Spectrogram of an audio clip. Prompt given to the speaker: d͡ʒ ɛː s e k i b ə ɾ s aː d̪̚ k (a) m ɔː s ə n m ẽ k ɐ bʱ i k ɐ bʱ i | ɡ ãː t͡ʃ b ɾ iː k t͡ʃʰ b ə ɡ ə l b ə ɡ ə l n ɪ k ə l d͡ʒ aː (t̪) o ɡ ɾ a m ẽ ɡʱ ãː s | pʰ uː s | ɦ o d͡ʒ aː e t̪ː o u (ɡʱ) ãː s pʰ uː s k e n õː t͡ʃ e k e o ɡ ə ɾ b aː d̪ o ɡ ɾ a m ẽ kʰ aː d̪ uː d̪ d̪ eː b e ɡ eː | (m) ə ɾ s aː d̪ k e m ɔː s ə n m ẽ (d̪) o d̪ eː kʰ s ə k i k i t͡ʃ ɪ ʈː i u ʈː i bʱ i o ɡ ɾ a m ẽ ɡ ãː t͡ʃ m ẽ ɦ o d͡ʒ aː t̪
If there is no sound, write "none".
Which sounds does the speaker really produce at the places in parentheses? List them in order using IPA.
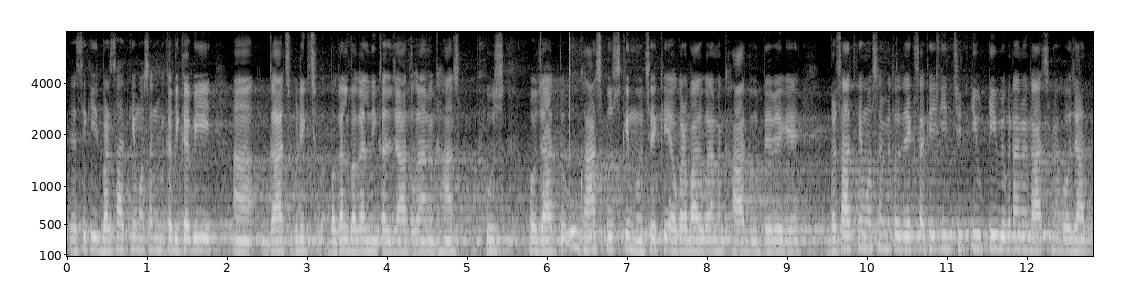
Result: e, t̪, ɡʱ, b, t̪

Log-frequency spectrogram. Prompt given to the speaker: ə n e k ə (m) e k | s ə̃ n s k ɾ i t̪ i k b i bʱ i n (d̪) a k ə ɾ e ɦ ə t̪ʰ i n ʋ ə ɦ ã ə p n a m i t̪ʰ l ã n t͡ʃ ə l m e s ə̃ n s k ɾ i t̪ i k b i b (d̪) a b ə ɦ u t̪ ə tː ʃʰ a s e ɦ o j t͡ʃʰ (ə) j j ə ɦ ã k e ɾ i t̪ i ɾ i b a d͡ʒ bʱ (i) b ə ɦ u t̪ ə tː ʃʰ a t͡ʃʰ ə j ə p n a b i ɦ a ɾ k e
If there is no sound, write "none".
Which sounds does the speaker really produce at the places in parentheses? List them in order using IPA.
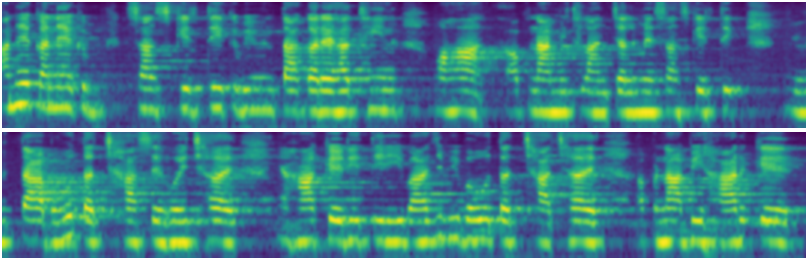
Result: n, t̪, t̪, ə, i

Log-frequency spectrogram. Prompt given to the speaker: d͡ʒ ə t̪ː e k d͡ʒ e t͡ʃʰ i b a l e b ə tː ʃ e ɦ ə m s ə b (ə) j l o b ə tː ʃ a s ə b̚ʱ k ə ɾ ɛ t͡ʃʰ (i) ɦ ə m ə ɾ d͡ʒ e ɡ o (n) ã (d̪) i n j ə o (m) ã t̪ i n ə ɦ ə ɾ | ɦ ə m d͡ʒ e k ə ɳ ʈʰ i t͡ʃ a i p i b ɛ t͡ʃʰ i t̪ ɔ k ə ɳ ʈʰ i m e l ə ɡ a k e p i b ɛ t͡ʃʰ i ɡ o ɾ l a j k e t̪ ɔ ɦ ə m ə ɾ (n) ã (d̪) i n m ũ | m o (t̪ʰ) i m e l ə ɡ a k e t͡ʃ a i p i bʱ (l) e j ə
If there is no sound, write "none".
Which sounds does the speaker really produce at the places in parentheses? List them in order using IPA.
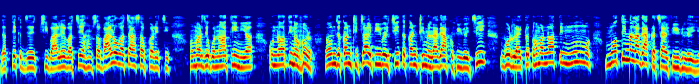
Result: a, i, n, t̪, n, n, t̪, t̪, l

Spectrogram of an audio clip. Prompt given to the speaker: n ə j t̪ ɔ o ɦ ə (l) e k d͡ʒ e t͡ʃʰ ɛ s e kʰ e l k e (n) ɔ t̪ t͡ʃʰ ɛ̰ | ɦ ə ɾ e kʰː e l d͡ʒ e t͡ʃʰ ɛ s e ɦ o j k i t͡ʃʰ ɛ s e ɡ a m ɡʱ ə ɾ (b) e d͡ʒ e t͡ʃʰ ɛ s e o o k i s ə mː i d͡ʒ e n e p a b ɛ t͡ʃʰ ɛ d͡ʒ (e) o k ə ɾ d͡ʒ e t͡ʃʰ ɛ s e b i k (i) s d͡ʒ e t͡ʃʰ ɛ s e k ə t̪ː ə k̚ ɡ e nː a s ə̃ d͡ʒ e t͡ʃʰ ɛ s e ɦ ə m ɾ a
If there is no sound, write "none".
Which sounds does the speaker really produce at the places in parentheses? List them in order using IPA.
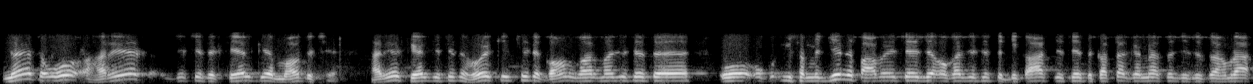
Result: ɾ, m, m, e, a

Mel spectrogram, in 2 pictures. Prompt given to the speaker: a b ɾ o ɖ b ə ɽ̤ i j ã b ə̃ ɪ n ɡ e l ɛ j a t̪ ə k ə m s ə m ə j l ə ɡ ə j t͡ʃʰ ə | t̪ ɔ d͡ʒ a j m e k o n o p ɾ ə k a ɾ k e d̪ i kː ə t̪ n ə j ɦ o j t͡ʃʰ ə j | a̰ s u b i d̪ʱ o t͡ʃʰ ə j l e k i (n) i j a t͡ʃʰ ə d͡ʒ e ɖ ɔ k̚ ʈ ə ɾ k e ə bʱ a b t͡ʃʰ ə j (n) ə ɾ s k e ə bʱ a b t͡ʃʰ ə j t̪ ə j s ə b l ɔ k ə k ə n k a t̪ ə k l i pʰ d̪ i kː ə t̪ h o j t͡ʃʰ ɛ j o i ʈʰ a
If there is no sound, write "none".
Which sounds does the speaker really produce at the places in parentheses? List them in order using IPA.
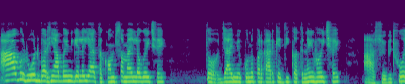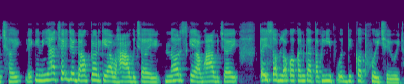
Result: n, n

